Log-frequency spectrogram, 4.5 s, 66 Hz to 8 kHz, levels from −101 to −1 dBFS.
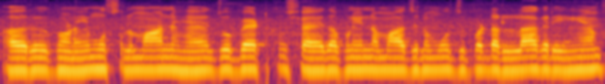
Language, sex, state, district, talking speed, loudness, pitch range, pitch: Hindi, female, Haryana, Jhajjar, 160 wpm, -15 LUFS, 150-155 Hz, 150 Hz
